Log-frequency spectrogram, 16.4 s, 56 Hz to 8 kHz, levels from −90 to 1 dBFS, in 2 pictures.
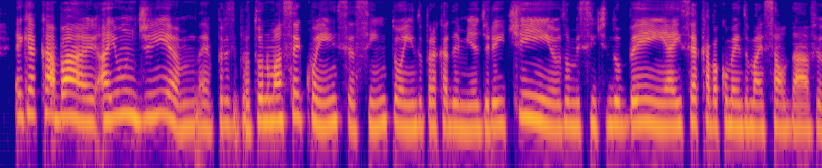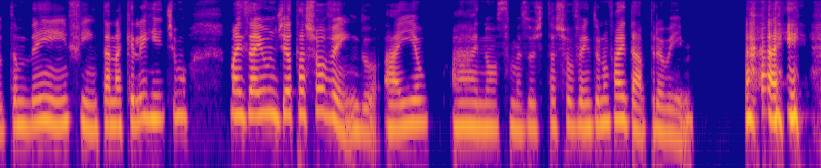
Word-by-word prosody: é 255 - -2
que 275 - +1
acaba 255 -2 +7 0.2
aí 235 +2 +3
um 270 0 +1
dia, 245 -1 0
né, 190 +1 -5
por 195 +3 -8
exemplo, 205 -1 -6
eu - - +1
estou 220 +5 0
em - - +2
uma 220 +1 +5
sequência, 220 -4 -2
assim, 190 +2 -4
estou 215 -3 -3
indo 185 +1 -2
para 195 0 -3
academia 185 -2 -3
direitinho, 200 +3 0
eu - - -4
estou 200 +2 -3
me 190 0 -2
sentindo 200 +1 -3
bem, 200 -1 +1
aí 190 0 +1
você 205 - -2
acaba 210 -2 -1
comendo 195 -2 -1
mais 180 -1 -2
saudável 185 -1 -1
também, 200 +2 -1
enfim, 205 -4 -4
tá 205 +3 -1
naquele 210 +3 -1
ritmo, 245 +2 -2 0.4
mas 270 -1 +2
aí 270 0 +4
um 280 -1 0
dia 260 +2 +3
está 275 0 0
chovendo, 215 - -2
aí 185 +2 -1
eu: 210 +1 -2 0.2
"Ai, 195 -1 -1
nossa, 185 +1 -5
mas 180 +1 -6
hoje 185 -2 -8
tá 200 - -8
chovendo, 190 0 -4
não 215 - 0
vai 235 0 +2
dar 175 -4 -1
para 180 0 -6
eu 160 -1 -5
ir." 155 +7 -7 0.8
Aí 245 +1 +7
200 Hz, 210 wpm, -23 LUFS, 190-235 Hz, 0.8 s, acaba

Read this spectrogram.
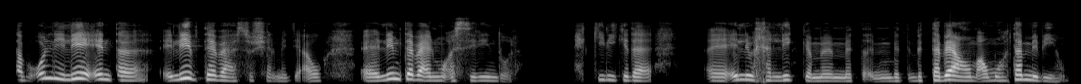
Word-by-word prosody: طب 210 -4 -3
قُل 290 +2 +1
لي 265 -4 +2
ليه 250 +1 +5
أنت 200 -5 -1 0.2
ليه 235 +11 +5
بتتابع 215 -7 0
السوشيال 170 0 -10
ميديا 150 +2 -13
أو 165 +1 -6 0.4
آآ 170 +1 0
ليه 230 +8 +2
متابع 240 -5 +5
المؤثرين 175 -1 -5
دول؟ - - -16 0.6
احكِ - - -12
لي 210 -1 -6
كده 180 -4 -2 0.5
آآ - - -14 0.2
إيه - - +2
اللي 220 +1 0
مخلّيك 195 +1 -4
م 160 -1 -2
مت 160 0 -8
بت 155 +2 -9
بتتابعهم 180 +1 +4
أو 160 - +1
مُهتم 185 +4 +1
بيهم. 155 -2 -10
180 Hz, 160 wpm, -23 LUFS, 165-215 Hz, 0.6 s, ليه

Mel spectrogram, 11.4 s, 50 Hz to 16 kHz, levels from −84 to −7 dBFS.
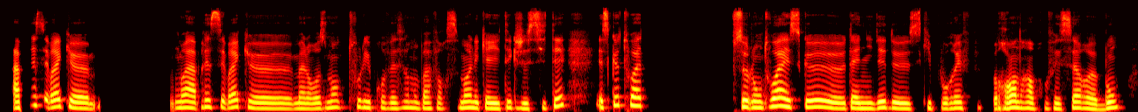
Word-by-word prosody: Après 280 +9 -1
c'est 280 - -3
vrai 225 +3 +2
que, 190 -6 +3
mmh, - - -6 0.8
moi 200 +1 +2
après 210 +4 0
c'est 210 0 -2
vrai 210 +3 0
que, 175 -5 -1
malheureusement 175 +4 -1
tous 215 +2 -8
les 200 -2 -1
professeurs 190 0 -4
n'ont 190 -2 -3
pas 180 -1 -2
forcément 190 +2 -3
les 190 -2 +1
qualités 175 +1 +2
que 185 - -9
j'ai 170 - 0
citées. 185 - -2 0.3
Est-ce 210 0 -1
que 280 - 0
toi 275 -1 +2 0.9
selon 205 -3 +3
toi, 250 +6 +4
est-ce 225 -1 +1
que, 215 -4 +4
heu, - - -2
tu 185 - +1
as - - +5
une 180 0 +3
idée 195 +4 +2
de 180 -2 +3
ce - - -10
qui 185 - -7
pourrait 175 +3 -2
f 185 - -24 0.2
rendre 185 +2 +3
un 180 - +2
professeur, 175 +2 -2
heu, 160 - +3
bon? 195 +8 0
190 Hz, 230 wpm, -25 LUFS, 180-210 Hz, 0.9 s, as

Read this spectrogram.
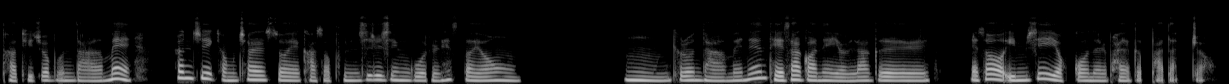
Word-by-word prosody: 다 175 - -3
뒤져본 185 -2 -4
다음에 180 +7 +1 0.4
현지 285 -2 +3
경찰서에 190 -2 0
가서 175 -1 -5
분실 190 +3 -1
신고를 185 -3 -1
했어요. 185 -3 -1 1.1
음. 185 -3 +3
그런 195 -1 +1
다음에는 190 - 0
대사관에 190 -3 +3
연락을 175 +1 +1 0.4
해서 220 +2 +4
임시 195 +6 +2
여권을 175 -2 0
발급 170 0 -4
받았죠. - - -9
185 Hz, 240 characters per minute, -25 LUFS, 175-200 Hz, 1.1 s, 해서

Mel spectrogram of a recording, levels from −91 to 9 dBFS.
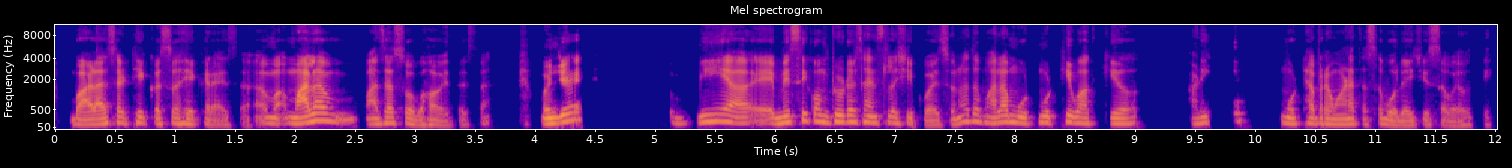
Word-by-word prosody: बाळासाठी 120 +6 +2
कसं 120 +2 -4
हे 120 -3 0
करायचं. - - -9
अं, 135 -1 -2
मला 195 +9 +9
माझा 155 - -3
स्वभाव 105 -6 -3
आहे 90 -1 -8
तसा. - - -16 0.5
म्हणजे 140 +9 +7 1.1
मी 170 +3 +2
एम-एस-सी 140 +3 +2
कॉम्प्युटर 165 -2 +1
सायन्स 150 -2 -2
ला 145 - -1
शिकवायचो 95 -1 -7
ना 140 - -2
तर - - 0
मला 145 +3 +1
मोठमोठी 150 +1 -1
वाक्य 130 -2 -1 0.5
आणि 135 +4 -4 0.2
खूप 195 0 -13 0.3
मोठ्या 130 0 -1
प्रमाणात 120 -2 -1
असं 115 +2 -7
बोलायची 95 -1 -4
सवय 85 -5 -9
होती. 95 +1 -15
130 Hz, 150 wpm, -29 LUFS, 115-150 Hz, 1.1 s, मला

